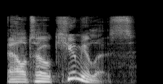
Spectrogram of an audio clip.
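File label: "altocumulus", British English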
